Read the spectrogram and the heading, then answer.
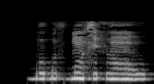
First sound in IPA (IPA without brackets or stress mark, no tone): b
